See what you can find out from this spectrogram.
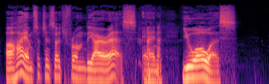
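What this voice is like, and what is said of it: Thick Indian accent. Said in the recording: “with a thick Indian accent saying”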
